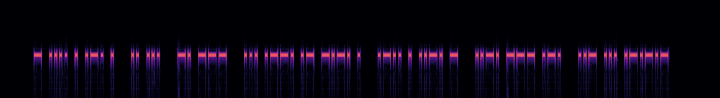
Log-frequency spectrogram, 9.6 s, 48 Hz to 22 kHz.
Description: Morse code, heard as a keyed tone, about 36 wpm, 700 Hz. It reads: THERE IS NO SPACE LEFT FOR US.
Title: Sentences from Top 1000 Words - Review Part 5 - 35wpm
